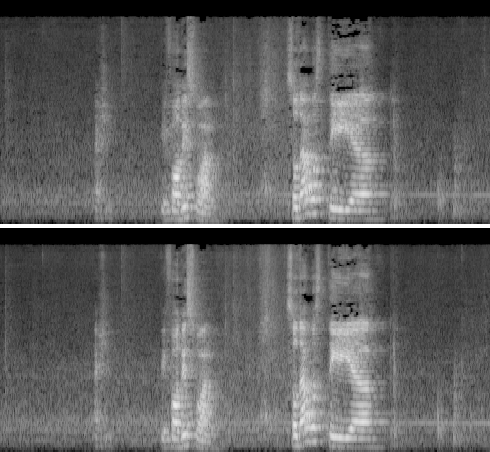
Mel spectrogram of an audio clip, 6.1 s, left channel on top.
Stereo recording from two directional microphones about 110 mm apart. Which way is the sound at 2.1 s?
20° right (ahead or behind).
